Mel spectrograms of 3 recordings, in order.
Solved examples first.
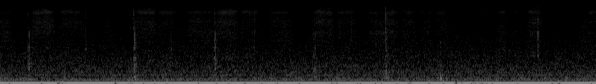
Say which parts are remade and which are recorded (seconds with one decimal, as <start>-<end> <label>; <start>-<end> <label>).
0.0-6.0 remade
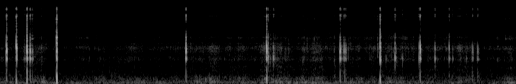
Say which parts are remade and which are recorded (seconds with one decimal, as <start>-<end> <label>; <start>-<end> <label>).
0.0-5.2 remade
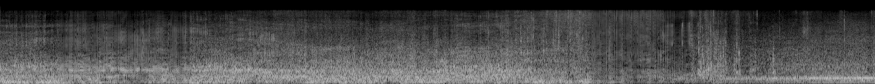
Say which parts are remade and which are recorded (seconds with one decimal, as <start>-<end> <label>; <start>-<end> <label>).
0.0-0.6 recorded; 0.6-1.9 remade; 1.9-5.9 recorded; 5.9-6.9 remade; 6.9-8.8 recorded

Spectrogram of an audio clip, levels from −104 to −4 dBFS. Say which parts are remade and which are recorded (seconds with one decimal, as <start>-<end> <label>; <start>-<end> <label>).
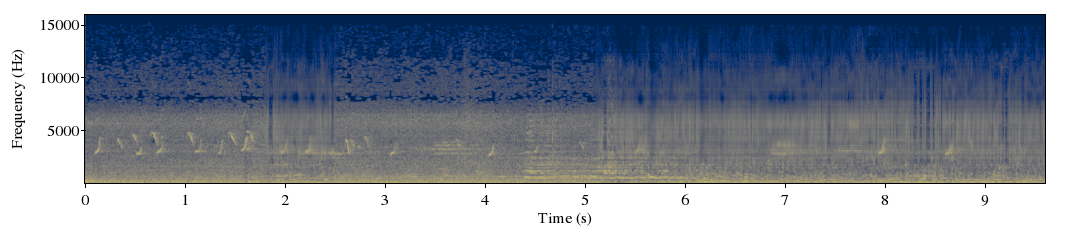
0.0-1.8 recorded; 1.8-2.5 remade; 2.5-5.1 recorded; 5.1-9.6 remade

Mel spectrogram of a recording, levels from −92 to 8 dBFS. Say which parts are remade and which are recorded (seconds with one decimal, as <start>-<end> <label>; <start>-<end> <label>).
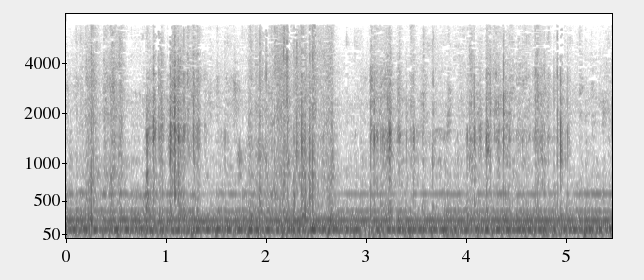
0.0-2.7 remade; 2.7-5.5 recorded

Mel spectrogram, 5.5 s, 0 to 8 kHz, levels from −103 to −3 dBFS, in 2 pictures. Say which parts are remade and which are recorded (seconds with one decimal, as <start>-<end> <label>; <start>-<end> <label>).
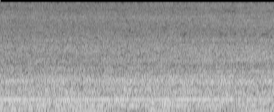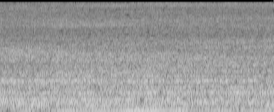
0.0-4.0 recorded; 4.0-4.8 remade; 4.8-5.5 recorded

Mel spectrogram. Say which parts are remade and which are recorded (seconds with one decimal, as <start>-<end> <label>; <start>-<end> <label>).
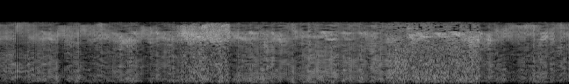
0.0-1.8 remade; 1.8-2.3 recorded; 2.3-3.9 remade; 3.9-4.8 recorded; 4.8-5.7 remade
